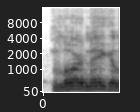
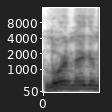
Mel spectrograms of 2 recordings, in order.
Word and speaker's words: Larrañaga: Is that Larrañaga not Miami's head coach? Like Jim Larrañaga? Oh, Larrañaga, the nerve of me for pronouncing the A incorrectly.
